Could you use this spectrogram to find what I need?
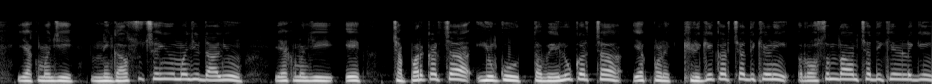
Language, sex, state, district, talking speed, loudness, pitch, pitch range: Hindi, male, Uttarakhand, Tehri Garhwal, 180 wpm, -17 LUFS, 190 Hz, 170-230 Hz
